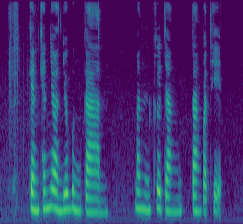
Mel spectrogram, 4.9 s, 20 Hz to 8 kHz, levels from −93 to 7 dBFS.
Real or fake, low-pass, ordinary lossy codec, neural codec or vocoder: real; none; none; none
